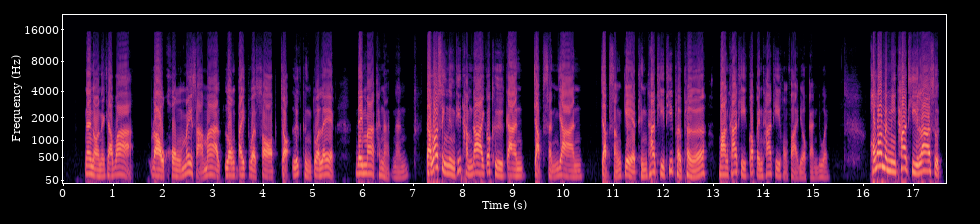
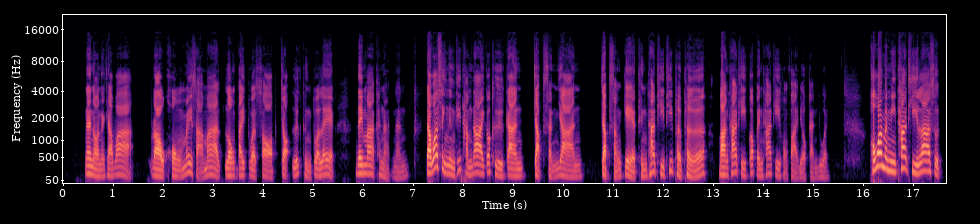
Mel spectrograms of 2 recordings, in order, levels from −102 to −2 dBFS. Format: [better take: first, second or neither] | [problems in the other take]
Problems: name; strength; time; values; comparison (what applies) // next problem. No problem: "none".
second | distortion; heavy; 5% of the sound clipped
